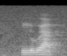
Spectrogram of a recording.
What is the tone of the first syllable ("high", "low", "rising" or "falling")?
falling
